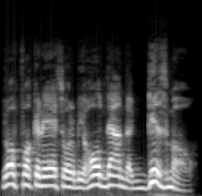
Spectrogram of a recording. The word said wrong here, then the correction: Gitmo: Now, of course, it's actually pronounced Gitmo, but you get the idea, folks.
